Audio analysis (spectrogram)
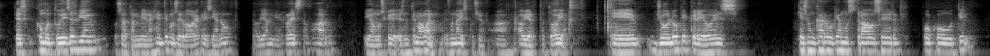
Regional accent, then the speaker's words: Colombia

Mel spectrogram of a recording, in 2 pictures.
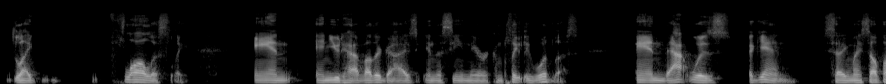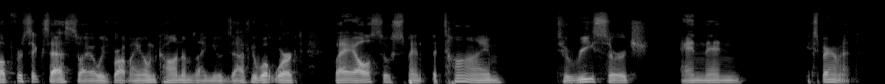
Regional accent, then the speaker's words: Calgary, Alberta, Canada; growing up in Calgary

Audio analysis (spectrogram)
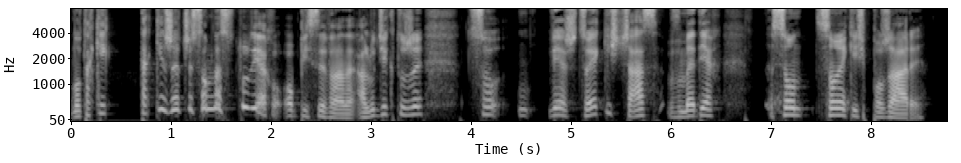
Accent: Poland; wychowaliśmy się już w wolnej Polsce

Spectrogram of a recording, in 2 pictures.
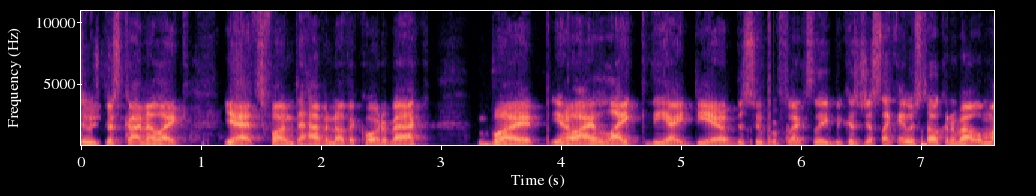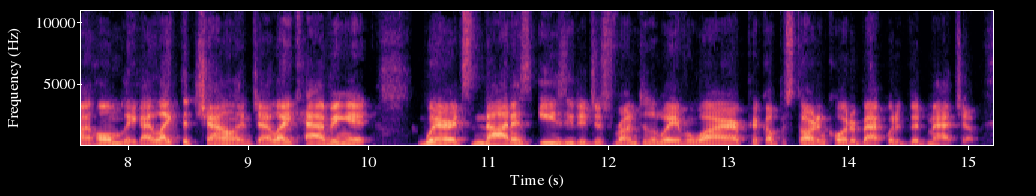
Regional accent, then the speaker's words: New York, United States; I'm a New Yorker

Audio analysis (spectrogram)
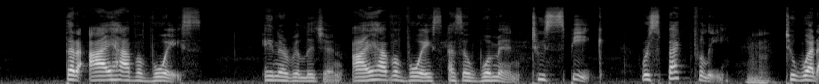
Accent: Malaysia; when I was growing up in Malaysia

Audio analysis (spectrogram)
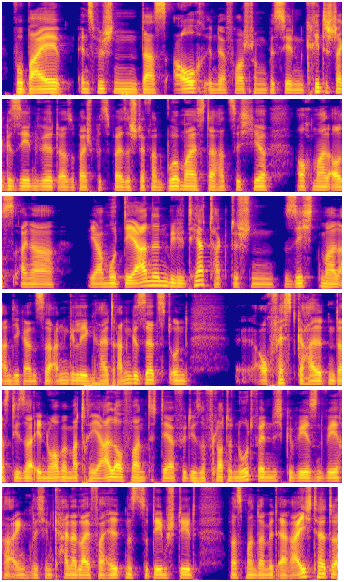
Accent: Münsterland, North Rhine-Westphalia, Germany; meinem Heimatort

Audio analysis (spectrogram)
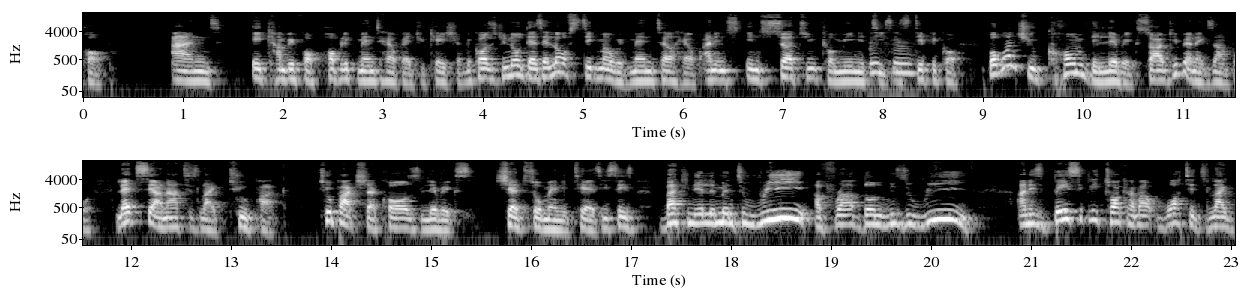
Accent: Nigeria; Where I come from, I'm Nigerian, I'm Yoruba

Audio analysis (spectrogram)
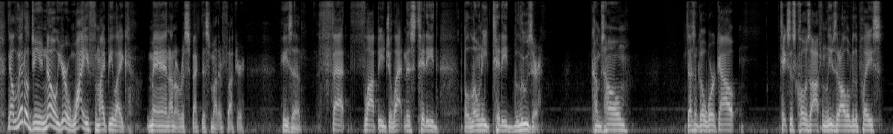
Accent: Santa Ana, California, United States; where I grew up in Santa Ana, California

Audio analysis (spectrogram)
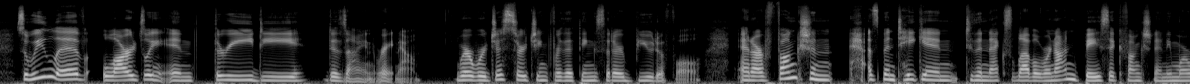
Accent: Western United States, United States; growing up in Western United States

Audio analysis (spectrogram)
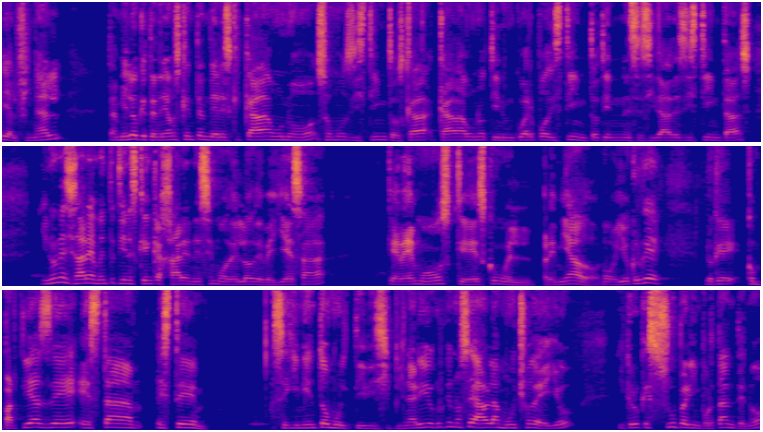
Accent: Mexico; una cultura como la mexicana, o sea, donde tenemos tanta comida tan deliciosa

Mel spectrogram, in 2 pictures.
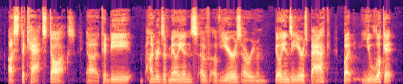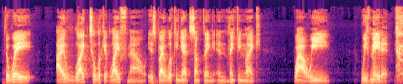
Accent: Iowa, United States; born and bred in Iowa, um, been here, uh, throughout my life

